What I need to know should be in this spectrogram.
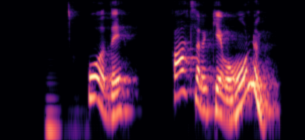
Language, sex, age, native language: Icelandic, female, 40-49, Icelandic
